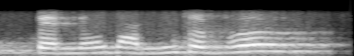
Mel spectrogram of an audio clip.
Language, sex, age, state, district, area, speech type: Odia, female, 45-60, Odisha, Angul, rural, conversation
